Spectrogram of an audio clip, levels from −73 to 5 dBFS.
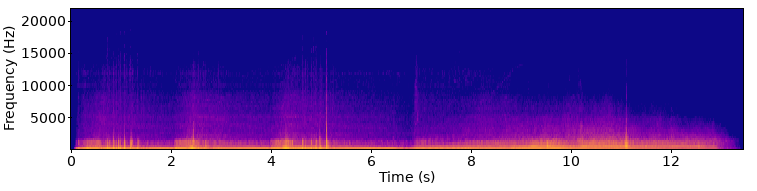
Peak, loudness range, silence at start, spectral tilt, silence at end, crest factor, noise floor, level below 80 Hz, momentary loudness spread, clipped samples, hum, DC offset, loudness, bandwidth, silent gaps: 0 dBFS; 5 LU; 0.05 s; -9.5 dB/octave; 0.5 s; 16 dB; -44 dBFS; -18 dBFS; 13 LU; under 0.1%; none; under 0.1%; -17 LUFS; 7.4 kHz; none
